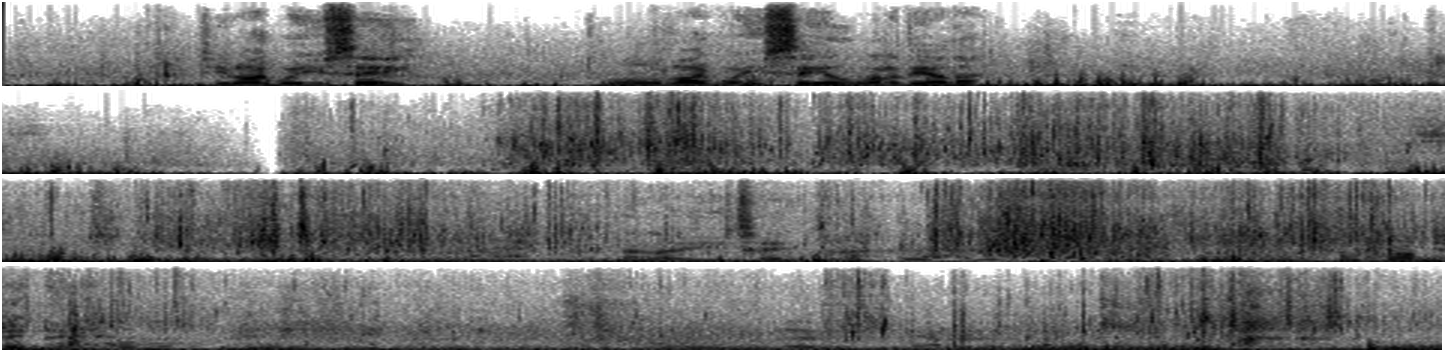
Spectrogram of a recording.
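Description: Wind rumbles across the microphone outdoors on open water.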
